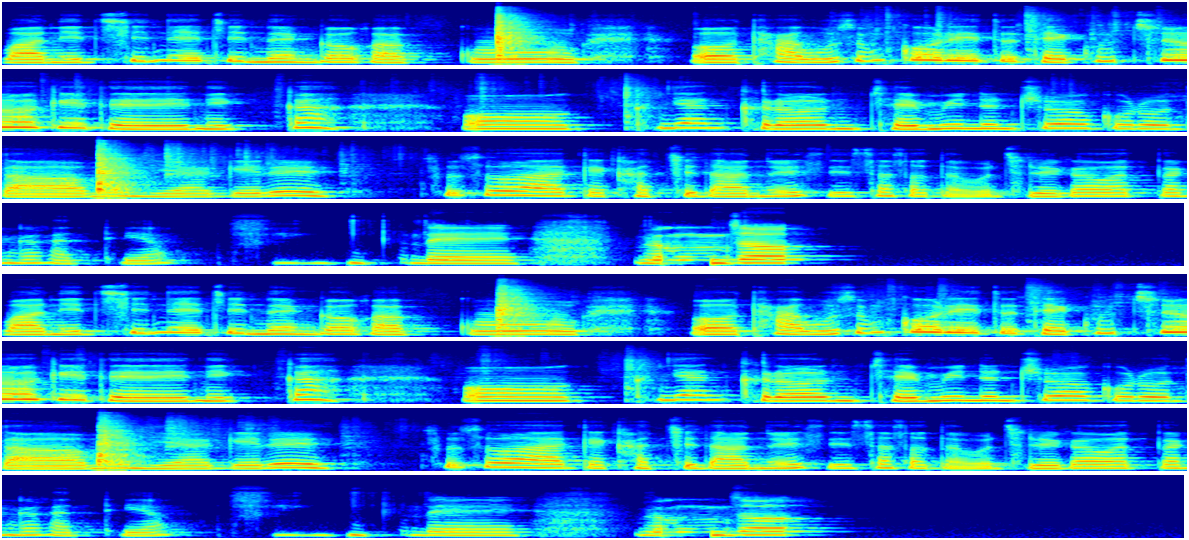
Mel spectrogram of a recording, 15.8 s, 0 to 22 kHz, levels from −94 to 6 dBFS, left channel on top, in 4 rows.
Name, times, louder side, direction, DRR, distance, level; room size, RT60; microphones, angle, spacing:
voice 1, 0.0-5.2 5.5-5.9 6.1-9.0 9.5-12.4 12.8-13.0, equal, 5° right, 0.4 m, -24 dB
sound 1, 1.3-2.3 2.7-6.8 7.1-10.9, left 3 dB, 80° left, 2.5 m, -35 dB
voice 2, 13.2-14.5, left 4 dB, 55° left, 0.6 m, -24 dB
9.6 x 6.0 x 2.8 m
head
